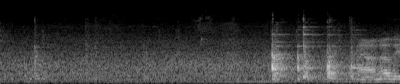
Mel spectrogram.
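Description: Metal clinks and knocks as a long axle bolt is fed through a zero-turn mower's front caster wheel and fork, a few sharp strikes coming near the end.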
